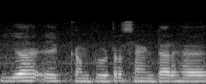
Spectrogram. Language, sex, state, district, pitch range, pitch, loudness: Hindi, male, Jharkhand, Palamu, 145-155 Hz, 150 Hz, -18 LUFS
